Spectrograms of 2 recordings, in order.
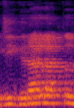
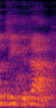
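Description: First: Said in the usual way. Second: जिगरा repeated low, dropped and weighty; stress on जिगरा. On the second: Acted. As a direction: land जिगरा hard and low. (जिगरा शब्दावर खोल जोर)

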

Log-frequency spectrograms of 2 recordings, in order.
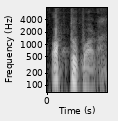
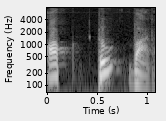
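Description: First: Said in the usual way. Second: October broken as অক-টো-বর, a gap after each part; teacher's split-up অক-টো-বর; syllable by syllable. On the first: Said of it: "এইভাবে". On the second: Shown as a demonstration. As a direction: read October in three separate syllables. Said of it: "উচ্চারণ কিভাবে পড়বেন".

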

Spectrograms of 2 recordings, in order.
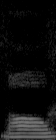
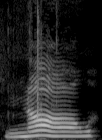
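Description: First: Very soft, barely voiced no; low-key refusal. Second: Louder, drawn-out no; exasperated refusal. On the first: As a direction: answer almost under your breath. Answering repeated are we there yet. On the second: Pretend. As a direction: play fed up with the nagging. Third answer to the nagging question.

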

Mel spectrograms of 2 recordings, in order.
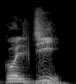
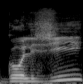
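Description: First: گلجی said as goldji with a hard j sound; current pronunciation. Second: گلجی said as golzhi with a soft zh sound; older pronunciation. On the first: Teacher to students, giving today's pronunciation, goldji. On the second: Teacher to students, showing the older pronunciation, golzhi. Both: Shown as a demonstration. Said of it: "تلفظش بعداً شده".

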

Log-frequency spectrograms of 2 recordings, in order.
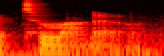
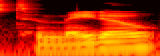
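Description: First: Tomato said "tuh-MAH-toh"; tomato with the vowel of "father"; broad-A tomato. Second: Tomato said "tuh-MAY-toh"; tomato rhyming with potato; long-A tomato. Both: Shown as a demonstration. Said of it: "Do you pronounce the word as".

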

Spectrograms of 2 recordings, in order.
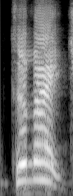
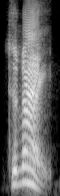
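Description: First: Tonight pitched higher and punched louder; second tonight, hyped up; bigger tonight. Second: Tonight stressed firmly; first tonight, firm but held back; emphatic tonight. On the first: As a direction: hammer the word tonight home. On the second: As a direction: call out tonight to the viewers. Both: Real, not acted. Repeating the show time for emphasis.

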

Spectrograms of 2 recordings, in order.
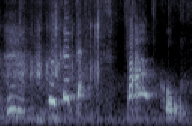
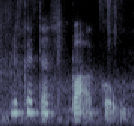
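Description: First: Gasp, then high, drawn-out wonder; hammed-up high-pitched marvelling; exaggerated awe. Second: Said in the usual way. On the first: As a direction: play up the amazement in a slow high squeal. Gasps, repeats it exaggeratedly.

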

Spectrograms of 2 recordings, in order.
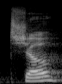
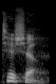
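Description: First: Tsho as one syllable, no vowel between t and sh; stressless devoiced syllable. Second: Tisho in two syllables, stress on a clear TI; promoted stressed syllable. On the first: Lecturer showing the devoiced form, tsho run together. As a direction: squeeze tsho into a single stressed beat. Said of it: "where a syllable is completely stressless". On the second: Lecturer showing question-final promotion, TI stressed in tisho. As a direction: sound the vowel in tisho and stress TI. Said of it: "promoted to primary stress in question final position". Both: Shown as a demonstration.

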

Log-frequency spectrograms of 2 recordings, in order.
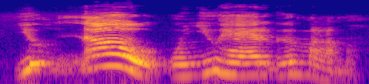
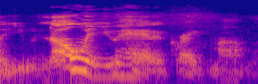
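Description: First: Emphatic. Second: Said in the usual way. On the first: Real, not acted. Repeats line, softer then louder.

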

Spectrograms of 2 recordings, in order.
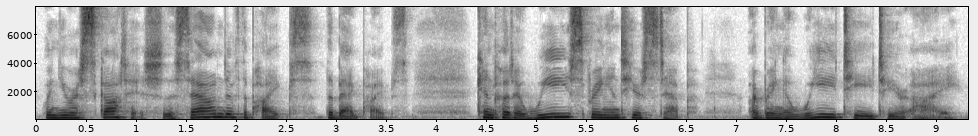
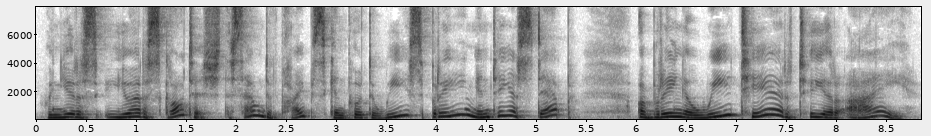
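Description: First: Said in the usual way. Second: Playful, amateur Scottish accent, pitched higher; attempted Scottish accent. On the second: Shown as a demonstration. Reading a Scottish quote to her listeners, in a playful attempted Scottish accent. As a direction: have a go at a Scottish lilt, just for fun. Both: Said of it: "this is not a, an actual Scottish accent".

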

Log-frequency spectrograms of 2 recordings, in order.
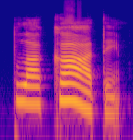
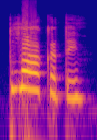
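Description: First: Плакати drawn out slowly on -КА-; slow, loud pla-KA-ty, middle stressed; stress on second syllable. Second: Плакати with ПЛА- high and loud; loud, high PLA-ka-ty, first syllable punched; stress on first syllable. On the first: Teacher confirming the pupils' posters, плакати stressed on -ка-. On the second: Teacher completing the crying sentence, плакати stressed on пла-. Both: Shown as a demonstration. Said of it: "поставити по-різному наголос".

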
